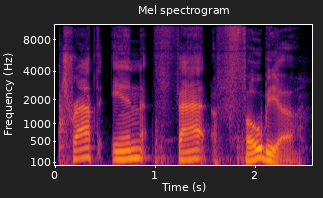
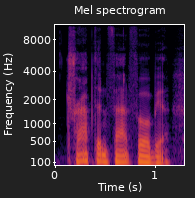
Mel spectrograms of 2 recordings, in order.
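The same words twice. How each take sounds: First: Slow, drawn-out, high announcer call; dramatic announcer. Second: Said in the usual way. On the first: Acted. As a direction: stretch it like a big title reveal. Announces the video title dramatically.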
